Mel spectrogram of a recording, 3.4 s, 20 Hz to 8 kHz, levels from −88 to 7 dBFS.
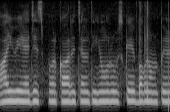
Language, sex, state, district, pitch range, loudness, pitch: Hindi, female, Bihar, Purnia, 215-220 Hz, -27 LUFS, 220 Hz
